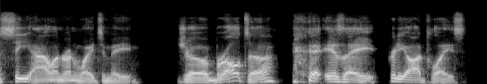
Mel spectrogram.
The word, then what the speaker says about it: Gibraltar: And we got some feedback from Richard that says, regarding China's island airstrip, Britain has done a very similar thing in Gibraltar. Sorry about that. – Gibraltar, it's called. – Yeah, could not pronounce that for anything.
